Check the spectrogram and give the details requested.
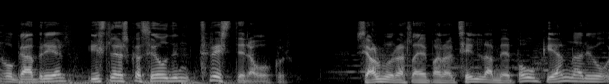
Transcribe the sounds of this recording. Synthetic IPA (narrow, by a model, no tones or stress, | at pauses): ɔɣkaːpɾiɛlist̪lɛnskaθjoːwðɪnt̪ʰɾejst̪ɪɾa̰wɔ̰hkʏ̰ɾ̥ | sjawlvʏɾaht̪lajɛɾpaːɾat̪ʰɪlːamɛðpoːwcɪanːaɾɪɔ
